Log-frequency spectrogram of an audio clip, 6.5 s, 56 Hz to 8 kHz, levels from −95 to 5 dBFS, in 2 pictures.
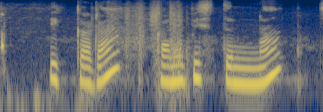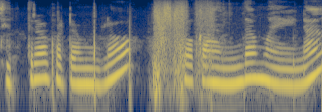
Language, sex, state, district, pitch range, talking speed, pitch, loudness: Telugu, female, Andhra Pradesh, Sri Satya Sai, 210-250 Hz, 45 wpm, 225 Hz, -15 LUFS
